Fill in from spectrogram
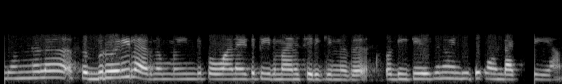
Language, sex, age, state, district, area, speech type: Malayalam, female, 18-30, Kerala, Kottayam, rural, conversation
